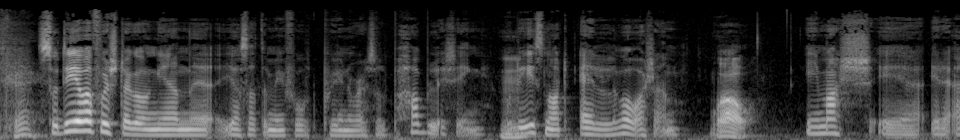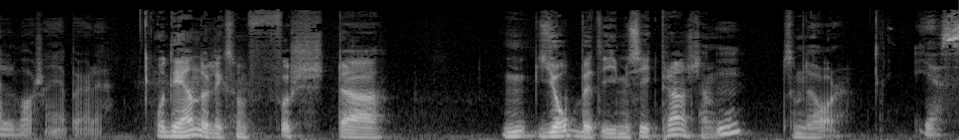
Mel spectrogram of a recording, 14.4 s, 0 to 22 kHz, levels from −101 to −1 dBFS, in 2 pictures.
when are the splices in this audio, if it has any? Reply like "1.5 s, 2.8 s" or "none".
none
